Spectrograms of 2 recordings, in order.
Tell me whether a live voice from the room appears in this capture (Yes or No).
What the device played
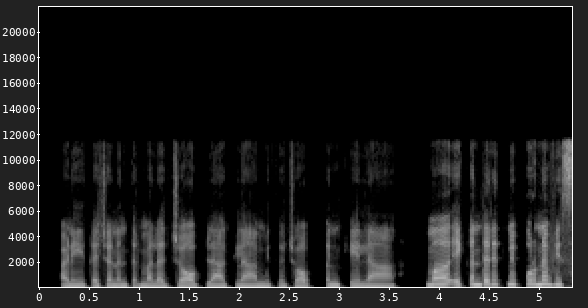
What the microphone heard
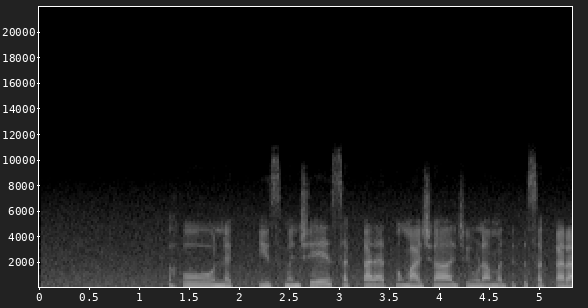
Yes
